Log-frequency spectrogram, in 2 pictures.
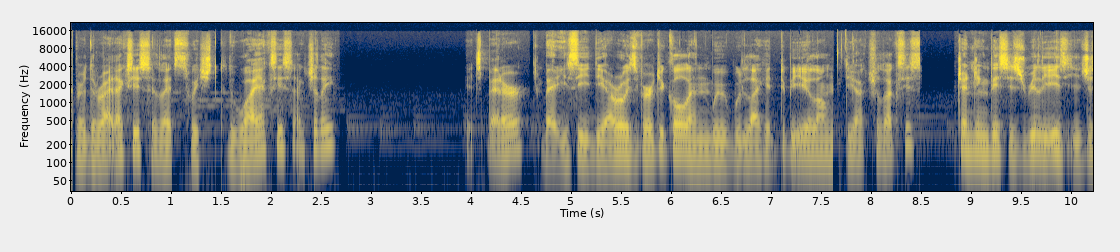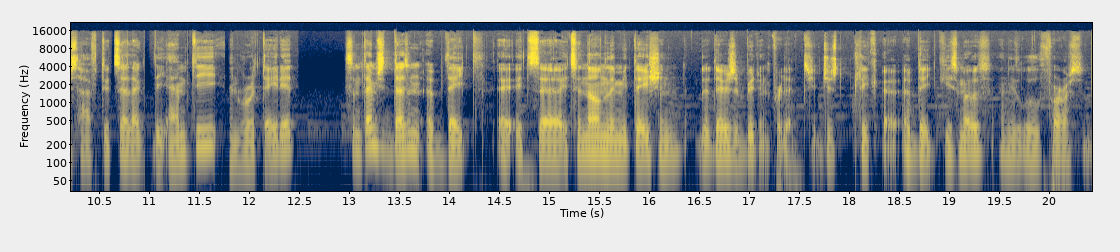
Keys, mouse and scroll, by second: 1.7-3.2 drag, 8.9 scroll down 2, 9.1-10.0 middle drag, 10.0-10.9 scroll down 1, 10.9 r, 16.1 click, 18.5-19.2 scroll down 2, 19.2 click, 19.9-20.4 drag.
